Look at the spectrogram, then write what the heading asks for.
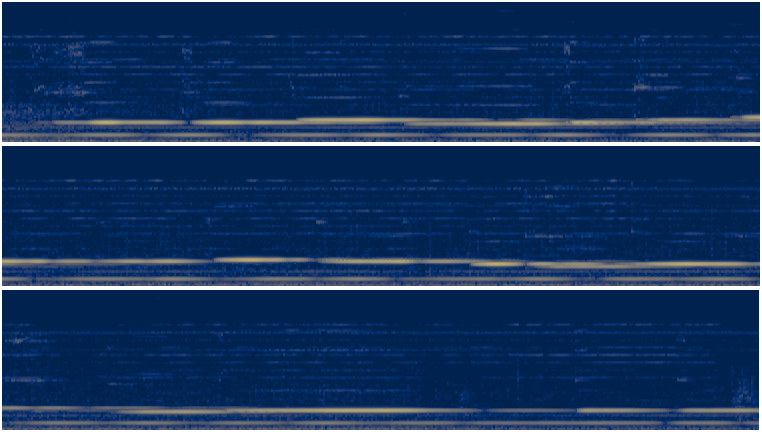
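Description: Musical glasses are played by rubbing their rims, giving sustained pure ringing tones that slowly glide and shift in pitch, with one steady lower tone held throughout.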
